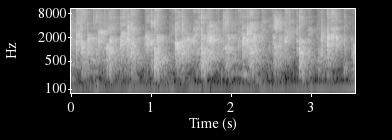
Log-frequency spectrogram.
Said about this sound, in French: Et puis un petit applaudissement me ferait plaisir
